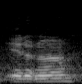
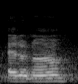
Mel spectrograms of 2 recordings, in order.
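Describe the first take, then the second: No difference in how they are said.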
